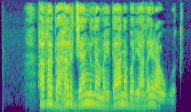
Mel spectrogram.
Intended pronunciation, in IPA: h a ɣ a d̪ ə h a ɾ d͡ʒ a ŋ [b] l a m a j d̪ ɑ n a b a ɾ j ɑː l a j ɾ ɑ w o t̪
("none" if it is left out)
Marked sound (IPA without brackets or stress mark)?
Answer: ɡ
